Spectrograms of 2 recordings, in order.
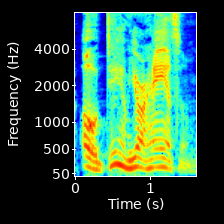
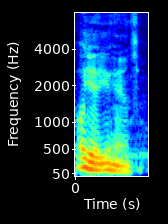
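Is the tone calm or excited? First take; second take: excited; calm. First: It is said in an excited, lively tone. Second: It is said in a calm, flat tone.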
